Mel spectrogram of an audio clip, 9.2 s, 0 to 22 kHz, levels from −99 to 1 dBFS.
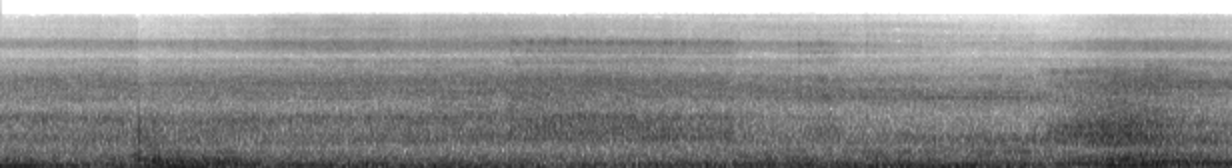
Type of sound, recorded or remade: recorded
